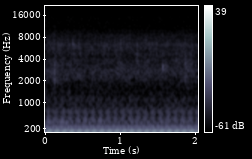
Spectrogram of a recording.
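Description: Steady low electrical hum with a stack of even overtones, unchanging throughout; no other sound.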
